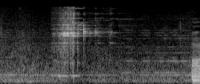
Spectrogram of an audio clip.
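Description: A brief metallic clink about half a second in, as a small metal key is handled and shaken out, over soft background music holding steady notes.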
